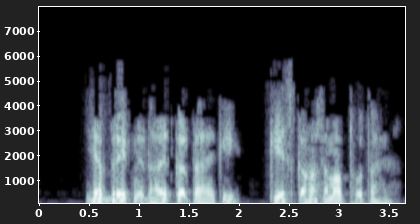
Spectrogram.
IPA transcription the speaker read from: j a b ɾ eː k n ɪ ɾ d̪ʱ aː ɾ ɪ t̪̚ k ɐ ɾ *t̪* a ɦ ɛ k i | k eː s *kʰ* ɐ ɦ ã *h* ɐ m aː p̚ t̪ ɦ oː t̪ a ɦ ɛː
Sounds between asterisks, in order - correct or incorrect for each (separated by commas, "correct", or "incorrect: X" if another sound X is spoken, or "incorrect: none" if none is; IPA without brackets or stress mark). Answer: correct, incorrect: k, incorrect: s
